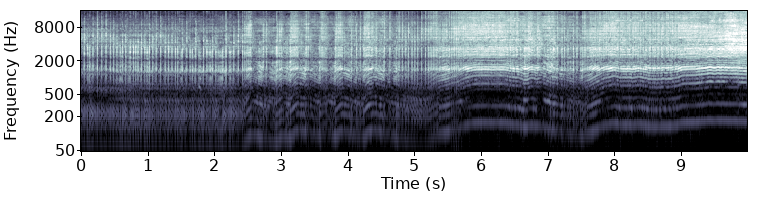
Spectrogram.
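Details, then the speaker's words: New Rovan 36cc double-ring two-stroke in a King Motor Baja 5B, first warm-up run: buzz stumbles, surges, pops and cuts out as it revs; misfire because the carb wasn't primed again, starving it of fuel. "Since the last time I started it, I didn't prime it again, so that's why I'm getting that misfire. It's not getting fuel."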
